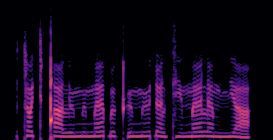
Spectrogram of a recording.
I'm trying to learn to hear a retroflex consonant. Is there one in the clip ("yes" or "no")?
no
